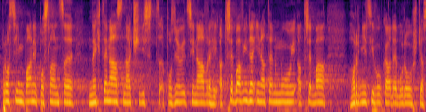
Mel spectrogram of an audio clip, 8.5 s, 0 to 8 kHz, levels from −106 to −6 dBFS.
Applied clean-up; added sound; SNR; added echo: none; none; none; none.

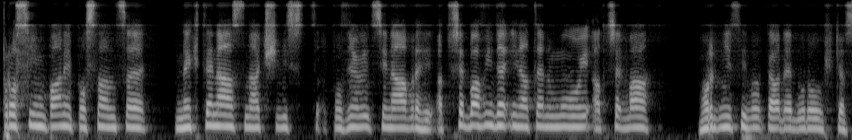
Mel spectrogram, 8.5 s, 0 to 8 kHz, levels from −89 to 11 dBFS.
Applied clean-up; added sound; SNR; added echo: neural mask model DeepFilterNet 3.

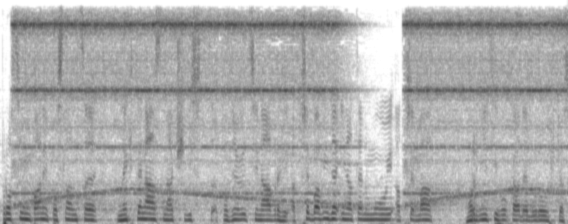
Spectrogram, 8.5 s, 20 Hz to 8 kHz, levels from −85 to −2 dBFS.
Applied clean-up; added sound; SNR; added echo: none; Alarm; -2 dB; none.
